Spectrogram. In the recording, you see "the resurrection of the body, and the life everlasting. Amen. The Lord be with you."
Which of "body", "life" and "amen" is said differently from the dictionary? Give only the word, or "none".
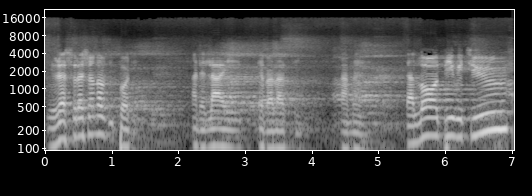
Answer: life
